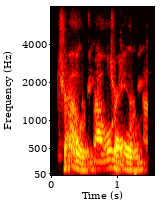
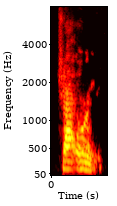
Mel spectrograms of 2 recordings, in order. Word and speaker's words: Traore: Tabla had mentioned earlier, as you discussed, Dr. Toure, is that the right pronunciation? Traore. Say it again. Traore.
